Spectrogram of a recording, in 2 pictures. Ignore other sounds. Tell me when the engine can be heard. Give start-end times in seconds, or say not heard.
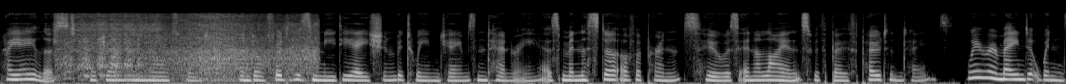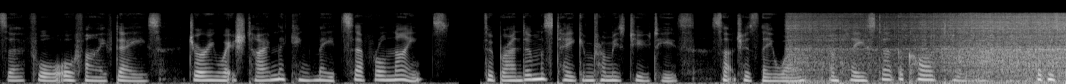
0.0-3.2, 18.5-21.2.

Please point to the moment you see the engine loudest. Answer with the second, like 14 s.
21 s.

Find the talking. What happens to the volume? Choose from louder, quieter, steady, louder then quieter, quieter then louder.
steady.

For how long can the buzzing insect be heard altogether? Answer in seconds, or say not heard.
not heard.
